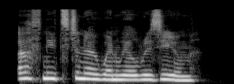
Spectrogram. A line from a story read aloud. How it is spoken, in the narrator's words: Ferguson sighed heavily and said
